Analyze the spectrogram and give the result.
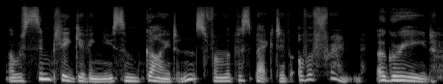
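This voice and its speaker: A woman playing a principled, earnest space explorer and leader in a video game, a husky voice and articulate, formal delivery. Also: sits low, lively intonation, moderate pace, dark tone, no room sound, clean studio sound. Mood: composed, reflective. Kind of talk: scripted video game companion dialogue.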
